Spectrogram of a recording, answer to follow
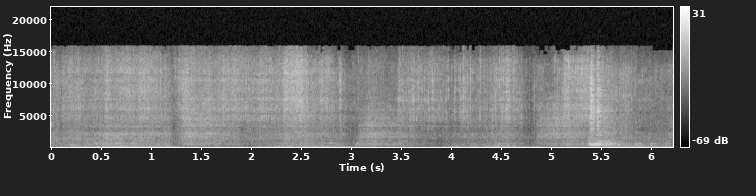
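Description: Thin plastic bags crinkling and rustling as they are handled, over a low rumble. A brief voice-like sound comes about five and a half seconds in.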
